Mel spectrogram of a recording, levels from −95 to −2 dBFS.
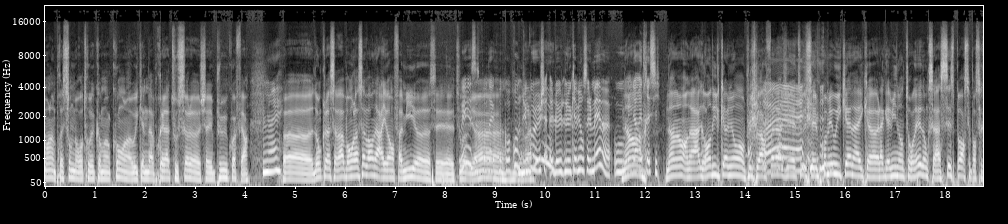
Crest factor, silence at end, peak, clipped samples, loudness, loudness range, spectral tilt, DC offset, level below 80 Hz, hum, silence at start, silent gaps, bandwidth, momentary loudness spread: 10 dB; 0 s; 0 dBFS; under 0.1%; -10 LUFS; 1 LU; -5.5 dB/octave; under 0.1%; -32 dBFS; none; 0 s; none; 16 kHz; 3 LU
